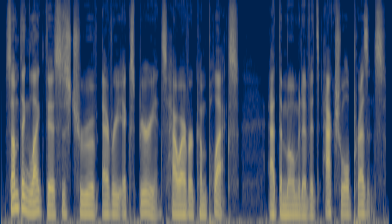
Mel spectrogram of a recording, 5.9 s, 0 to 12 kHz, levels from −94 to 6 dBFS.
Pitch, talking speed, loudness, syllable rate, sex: 115 Hz, 175 wpm, -25 LUFS, 6.0 syllables/s, male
